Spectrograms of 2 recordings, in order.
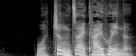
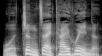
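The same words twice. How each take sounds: First: Said in the usual way. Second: Slower, carefully spaced drill; slow and clear model sentence; slow practice repeat. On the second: Shown as a demonstration. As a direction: say it slowly for learners to copy. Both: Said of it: "Let's practice saying that".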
